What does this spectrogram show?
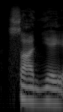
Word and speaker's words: Saignée: Saignée, as it is pronounced, you got the grapes that are picked at the beginning there, and then they are crushed.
